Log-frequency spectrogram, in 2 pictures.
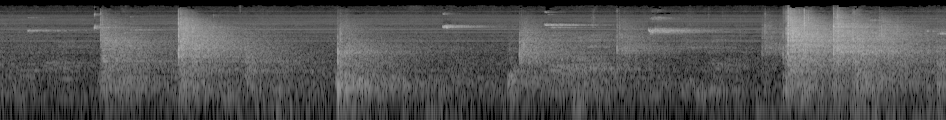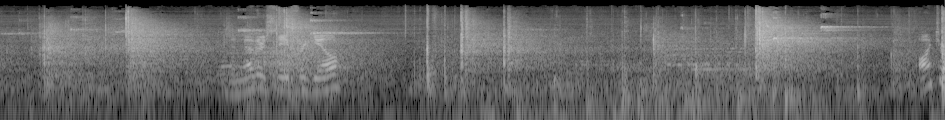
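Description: Hockey sticks clack and knock in a large echoing hall.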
